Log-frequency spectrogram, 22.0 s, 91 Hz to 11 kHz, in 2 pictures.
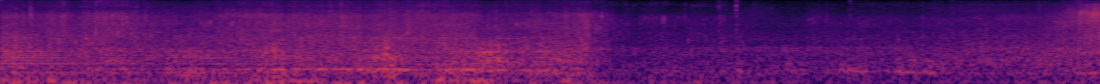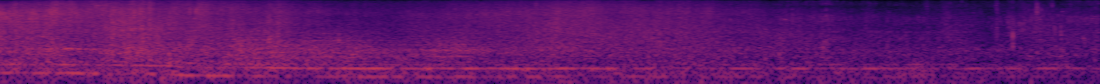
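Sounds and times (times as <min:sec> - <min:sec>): boat engines droning: 0:00.0 - 0:22.0
hull spray and wake rushing: 0:00.0 - 0:22.0
wind on microphone: 0:00.0 - 0:22.0.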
